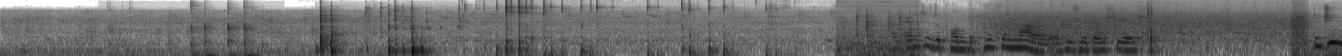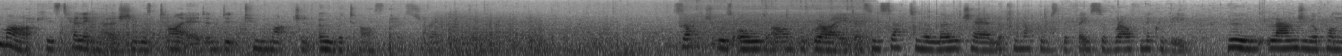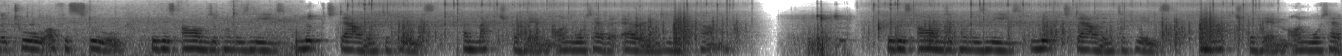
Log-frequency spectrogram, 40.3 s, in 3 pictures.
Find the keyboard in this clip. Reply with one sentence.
You can hear the keyboard from 0.9 to 9.2 s.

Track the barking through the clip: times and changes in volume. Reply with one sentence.
You can't hear the barking here.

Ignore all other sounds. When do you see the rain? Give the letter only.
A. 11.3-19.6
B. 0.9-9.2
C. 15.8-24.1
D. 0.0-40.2
D.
